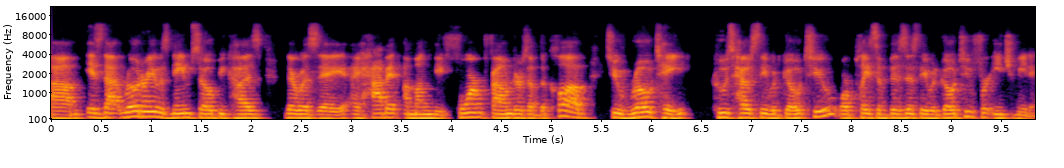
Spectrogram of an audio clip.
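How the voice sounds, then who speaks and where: A somewhat breathy man's voice at medium pitch, with ordinary pitch variation. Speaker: Rotary youth exchange volunteer presenter. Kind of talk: virtual info session presentation. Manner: fast.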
